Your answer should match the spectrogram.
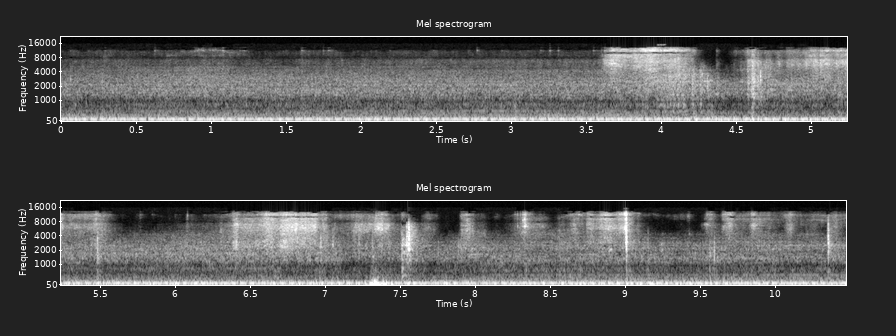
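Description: Paper rustling in a few short bursts as a printed instruction booklet is handled, with one soft thump a little past the middle, over a steady low hum.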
